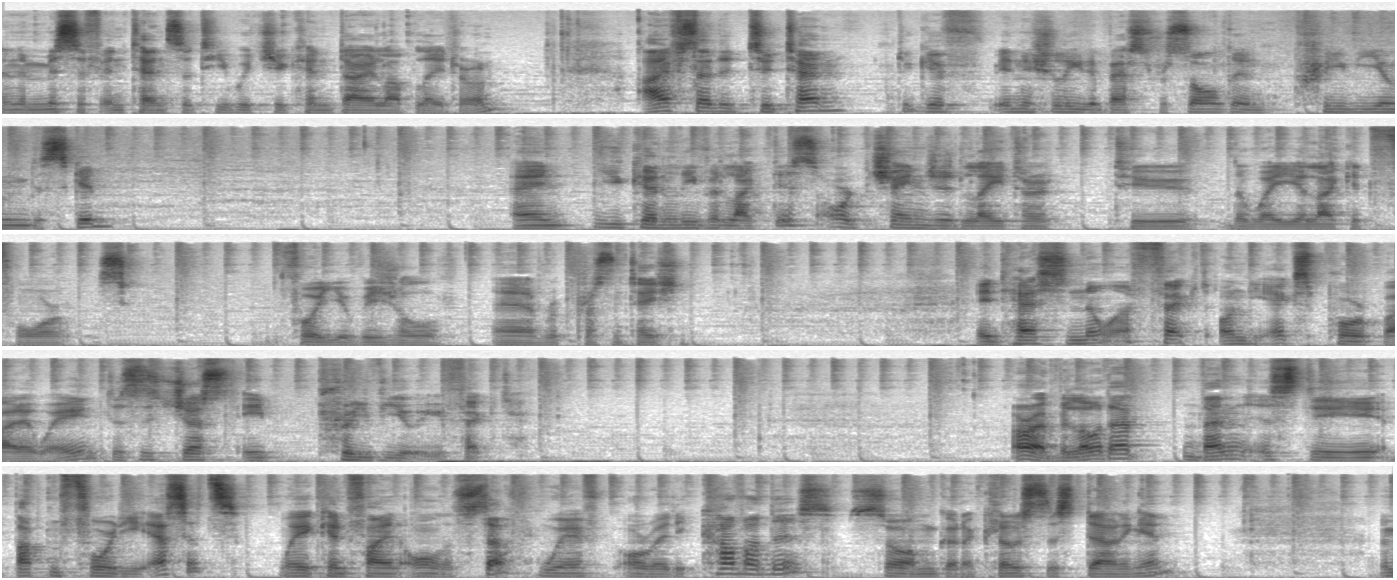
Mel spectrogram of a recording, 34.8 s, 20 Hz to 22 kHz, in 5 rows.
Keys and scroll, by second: 2.6-3.4 typing, 3.5 Return.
